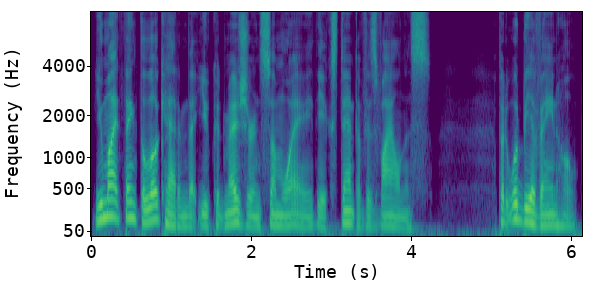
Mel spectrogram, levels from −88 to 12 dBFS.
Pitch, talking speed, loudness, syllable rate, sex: 105 Hz, 255 wpm, -22 LUFS, 6.0 syllables/s, male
